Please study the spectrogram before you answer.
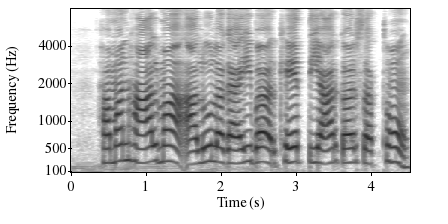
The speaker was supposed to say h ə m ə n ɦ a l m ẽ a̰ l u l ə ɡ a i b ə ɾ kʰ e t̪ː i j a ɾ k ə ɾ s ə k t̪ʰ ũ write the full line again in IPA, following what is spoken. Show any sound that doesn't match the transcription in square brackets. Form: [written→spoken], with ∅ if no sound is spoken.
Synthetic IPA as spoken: h ə m ə n ɦ a l m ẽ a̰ l u l ə ɡ a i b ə ɾ kʰ e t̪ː i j a ɾ k ə ɾ s ə k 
